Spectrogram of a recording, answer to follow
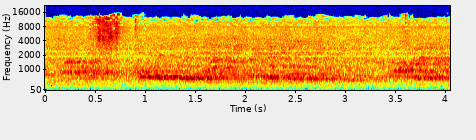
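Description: Indistinct voices carrying across a tiled indoor swimming hall, with a short hiss about half a second in.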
